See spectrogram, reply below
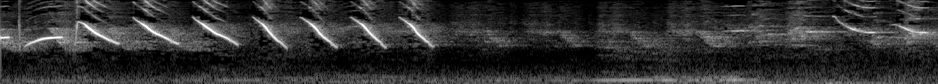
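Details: Canary song in 'cengkok mewah' style: eight clear down-slurred whistles in quick succession, then the singing drops to faint, soft high notes and a few distant chirps.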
